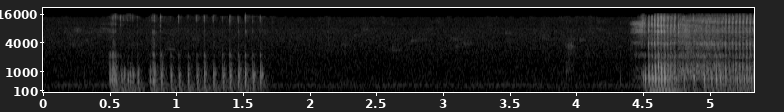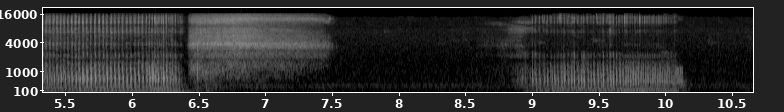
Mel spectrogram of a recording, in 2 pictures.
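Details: Pug, a flat-faced dog, snoring while asleep: three noisy, rattling breath sounds with some snorting and pauses between, in a quiet room.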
